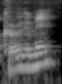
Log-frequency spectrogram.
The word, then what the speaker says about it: Khruangbin: Uh, how how do you say like Khruangbin? – Oh, Khruangbin. Yes. Yeah.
